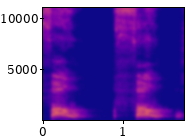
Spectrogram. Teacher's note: ये वाव लीन है, नरमी और जल्दी से अदा करेंगे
